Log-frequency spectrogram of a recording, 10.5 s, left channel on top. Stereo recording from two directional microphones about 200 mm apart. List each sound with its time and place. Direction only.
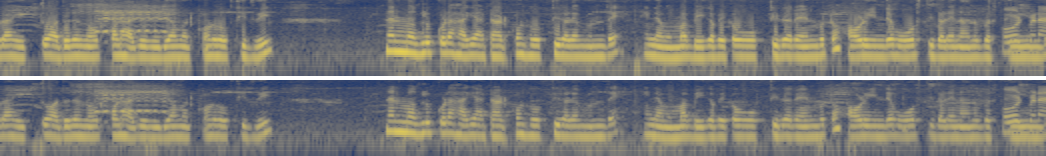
0.0 s speech: 20° left (ahead or behind)
3.8 s speech: 25° left (ahead or behind)
10.0 s speech: 5° left (ahead or behind)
